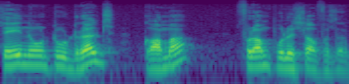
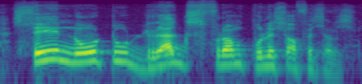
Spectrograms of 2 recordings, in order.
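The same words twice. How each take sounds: First: "drugs" lifted, then "comma" said aloud and a break; spoken comma pause. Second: One unbroken phrase from "say" to "officers"; no comma pause. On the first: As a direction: split "drugs" from "from police officer" with a spoken comma. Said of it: "जबकि होना क्या चाहिए था". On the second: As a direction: run "drugs from police officers" together without a break. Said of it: "एक comma ना लगने के कारण". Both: Shown as a demonstration.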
